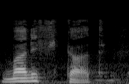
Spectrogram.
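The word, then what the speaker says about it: Magnificat: 有名なマニフィカートと呼ばれる賛美ですね。マニフィカート。このラテン語は、英語ではマグニファイと訳します。マニフィカート。まあ、 G の音は、ラテン語では、教会ラテン語では発音しないので、マグニファイ。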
